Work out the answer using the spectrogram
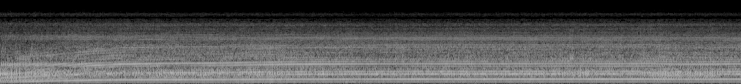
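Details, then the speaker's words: Ryobi RBV26G 26 cc two-stroke leaf blower, carburettor ultrasonically cleaned, spark gap 0.8 mm: at full throttle the buzzing pitch climbs while the high-speed mixture screw is adjusted, then settles into a clean steady scream once the mixture is right. "So that is about as good as that will ever get. So you could hear the change in tone as it's trying to adjust the mixture."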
